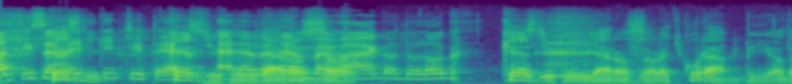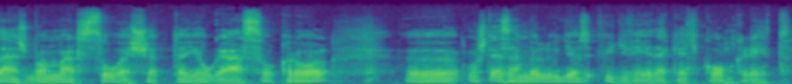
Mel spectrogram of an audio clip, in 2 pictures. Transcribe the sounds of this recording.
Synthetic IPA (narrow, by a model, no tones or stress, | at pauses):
ɒst̪hisɛkɛɛcɟykit͡ʃit̪ɛzɟykmilɛvɲaːɾɛɔmzbɛvaːɡɒd̪o̞lo̞ɡ | kɛzɟykmiɲɟaːɾɒzːɒlɛɟko̞ɾaːbːiɒd̪aːʒbɒmːaːrsoːɛ̰ʃɛt̪ːɒjoɡaːso̞̰kroːløːmo̞ʃt̪ɛzɛmbɛlyluɟɛɒzyɟʋeːd̪ɛkɛɟko̞ŋkrḛːt̪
